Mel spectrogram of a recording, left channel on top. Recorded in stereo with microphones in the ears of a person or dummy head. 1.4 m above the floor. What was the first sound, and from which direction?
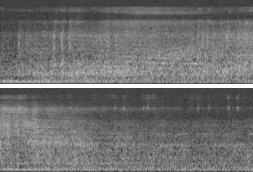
Only background noise.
